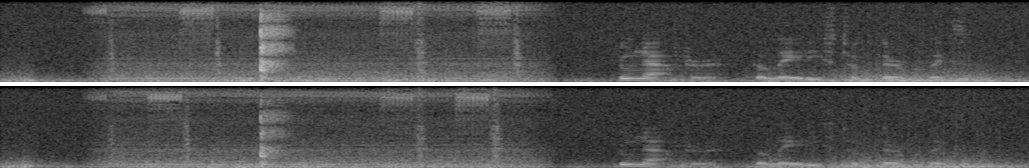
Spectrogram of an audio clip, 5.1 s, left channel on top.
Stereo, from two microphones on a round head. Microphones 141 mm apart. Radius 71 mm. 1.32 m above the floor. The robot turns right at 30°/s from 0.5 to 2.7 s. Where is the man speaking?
55° left (ahead or behind).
